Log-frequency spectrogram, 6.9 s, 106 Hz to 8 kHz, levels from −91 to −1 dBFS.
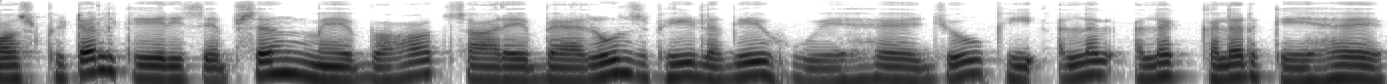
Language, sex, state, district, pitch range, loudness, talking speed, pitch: Hindi, male, Jharkhand, Ranchi, 130-160 Hz, -17 LUFS, 145 wpm, 140 Hz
